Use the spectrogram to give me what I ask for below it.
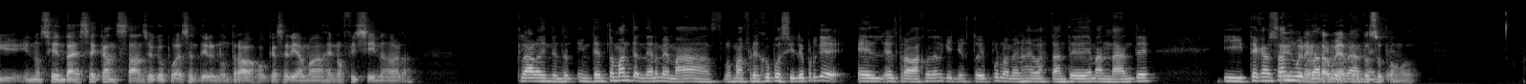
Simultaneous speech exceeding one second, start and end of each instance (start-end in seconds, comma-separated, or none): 12.6-14.0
